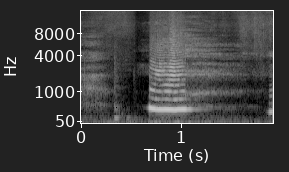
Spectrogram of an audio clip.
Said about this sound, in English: Look how much I'm yawning. I don't know if that's lack of oxygen in my brain or I just need to sleep, you know?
